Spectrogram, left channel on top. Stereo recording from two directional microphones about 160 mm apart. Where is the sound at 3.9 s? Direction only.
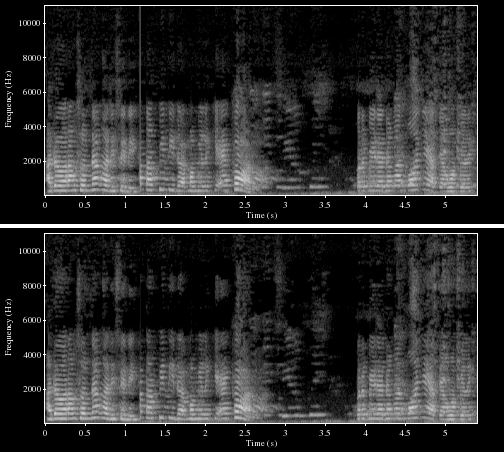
15° right (ahead or behind).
